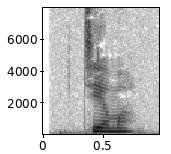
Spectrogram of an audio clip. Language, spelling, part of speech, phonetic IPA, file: Russian, тема, noun, [ˈtʲemə], Ru-тема.ogg
- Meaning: 1. theme, subject, topic 2. thing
